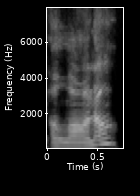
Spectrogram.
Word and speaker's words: Alannah: thank you so much for join joining us Alana now am I saying your name right Alana you are yes thank you okay all right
